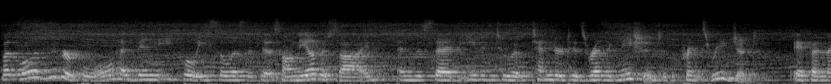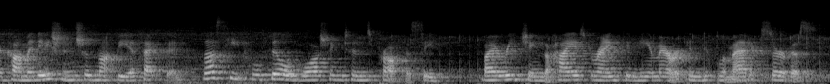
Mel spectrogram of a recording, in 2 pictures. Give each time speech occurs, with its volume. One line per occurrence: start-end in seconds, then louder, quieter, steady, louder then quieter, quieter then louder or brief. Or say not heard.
0.0-16.4 steady.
